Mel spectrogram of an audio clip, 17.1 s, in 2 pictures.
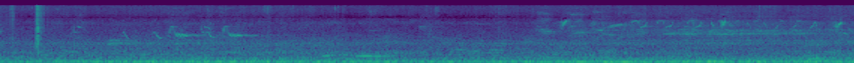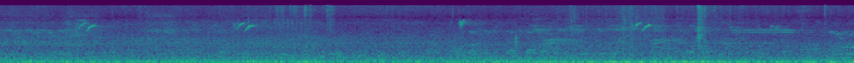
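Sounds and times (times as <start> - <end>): small birds chirping: 5.3 - 17.0.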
